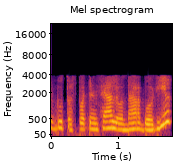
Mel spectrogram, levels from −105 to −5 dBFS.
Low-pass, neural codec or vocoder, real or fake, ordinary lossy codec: 7.2 kHz; codec, 16 kHz in and 24 kHz out, 0.6 kbps, FireRedTTS-2 codec; fake; AAC, 16 kbps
